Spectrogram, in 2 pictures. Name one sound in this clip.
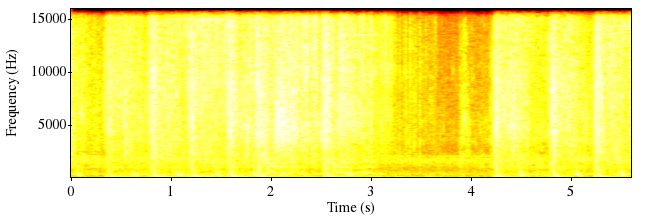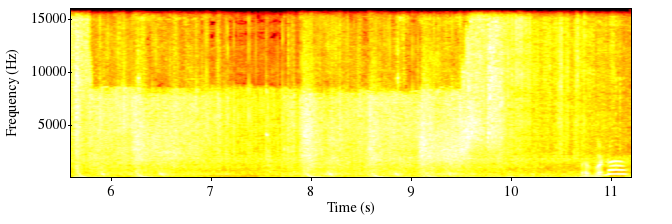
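A weapon crackles and bursts with loud electric blasts.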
